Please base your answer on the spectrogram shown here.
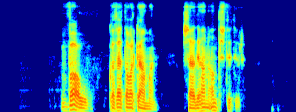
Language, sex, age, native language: Icelandic, male, 20-29, Icelandic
